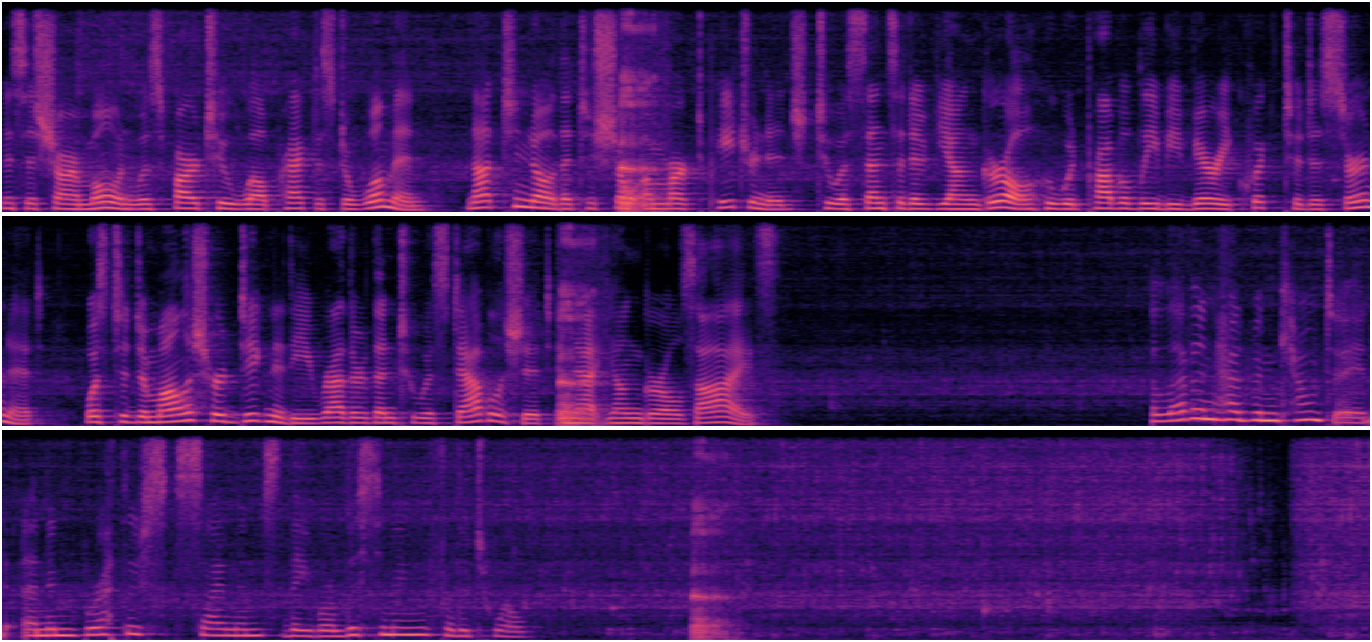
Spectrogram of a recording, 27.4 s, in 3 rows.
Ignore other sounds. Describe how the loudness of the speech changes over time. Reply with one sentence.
The loudness of the speech stays about the same.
